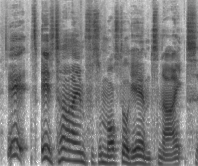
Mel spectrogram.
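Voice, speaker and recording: In a Yorkshire accent, a bright, sharp tone carries lively intonation on a very clean recording with a silent background. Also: man. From Yorkshire, England. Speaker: reaction video host. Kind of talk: casual talk to camera.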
